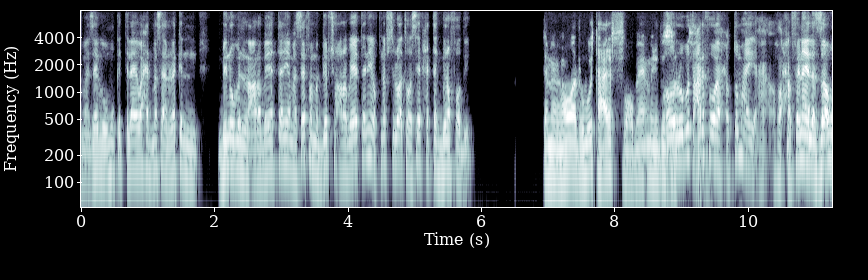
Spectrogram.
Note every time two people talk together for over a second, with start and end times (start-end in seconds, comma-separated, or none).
none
